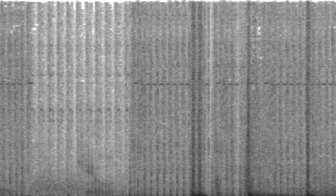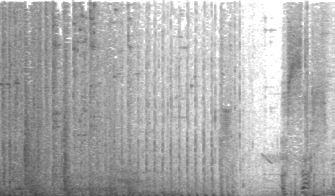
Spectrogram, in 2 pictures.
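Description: A gun fires in rapid bursts with a few loud blasts.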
